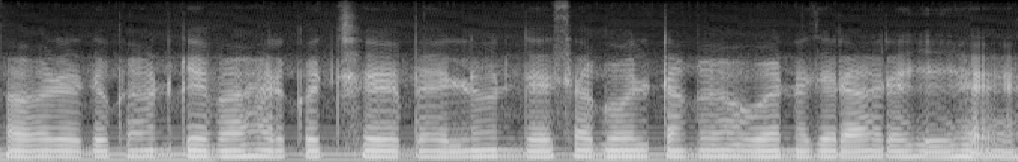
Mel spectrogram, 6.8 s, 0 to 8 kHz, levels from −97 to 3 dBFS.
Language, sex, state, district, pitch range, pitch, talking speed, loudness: Hindi, male, Bihar, West Champaran, 105-110 Hz, 105 Hz, 125 wpm, -16 LUFS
